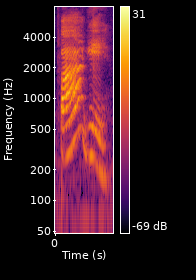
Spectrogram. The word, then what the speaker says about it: pague: But if I combine it with a U, I get the G sound again for E and I. So, pague, pay. Guía, guide. H is totally dumb in Spanish.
